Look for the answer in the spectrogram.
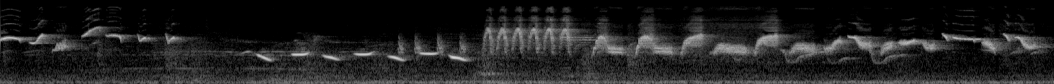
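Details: Fighting song of a green-bean-eyed Chinese hwamei used to train others to sing softly: high whistled phrases, a string of lower repeated slurred notes, a harsh buzzy stretch, then loud looping whistles.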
